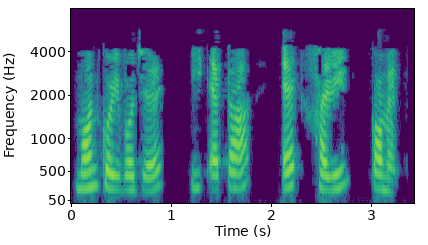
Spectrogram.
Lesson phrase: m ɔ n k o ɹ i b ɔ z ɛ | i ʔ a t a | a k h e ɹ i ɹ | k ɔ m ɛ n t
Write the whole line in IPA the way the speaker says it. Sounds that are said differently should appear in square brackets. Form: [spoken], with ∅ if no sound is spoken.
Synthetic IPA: m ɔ n k o ɹ i b ɔ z ɛ | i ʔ [ɛ] t a | [ɛ] k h [a] ɹ i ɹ | k ɔ m ɛ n t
